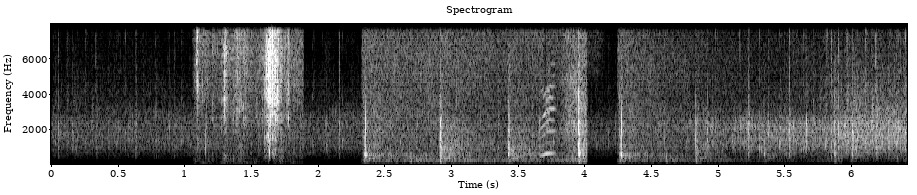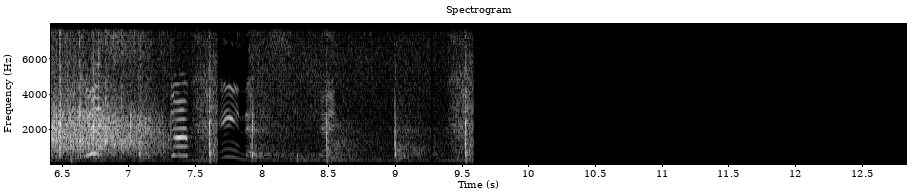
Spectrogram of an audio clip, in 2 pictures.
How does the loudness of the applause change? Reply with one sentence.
The loudness of the applause goes up.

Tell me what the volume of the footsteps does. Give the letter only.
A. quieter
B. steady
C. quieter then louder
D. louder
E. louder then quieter
A.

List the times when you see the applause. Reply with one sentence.
You can hear the applause from 0.0 to 7.4 s.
